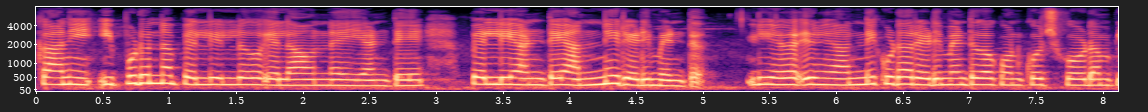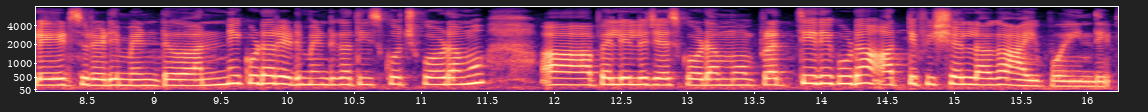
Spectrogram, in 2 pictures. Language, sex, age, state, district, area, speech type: Telugu, female, 30-45, Telangana, Warangal, urban, spontaneous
